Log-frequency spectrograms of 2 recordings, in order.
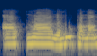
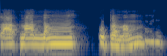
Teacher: followed by a vowel, it's just pronounced and written as an ordinary M, and it follows straight into the vowel.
